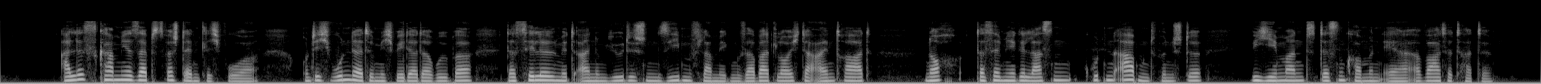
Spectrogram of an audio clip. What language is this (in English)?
German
